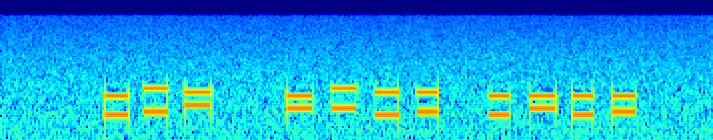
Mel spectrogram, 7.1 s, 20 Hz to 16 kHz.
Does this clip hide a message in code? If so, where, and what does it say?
Yes: DTMF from 1.0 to 6.3 s, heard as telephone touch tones, dialled by hand, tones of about 250 ms. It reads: 160 7925 1714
